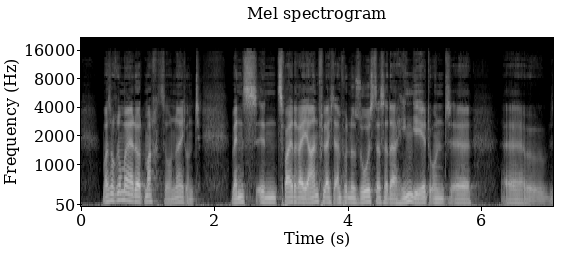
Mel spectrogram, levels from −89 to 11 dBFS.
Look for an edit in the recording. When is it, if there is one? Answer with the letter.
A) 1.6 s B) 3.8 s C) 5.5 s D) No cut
A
